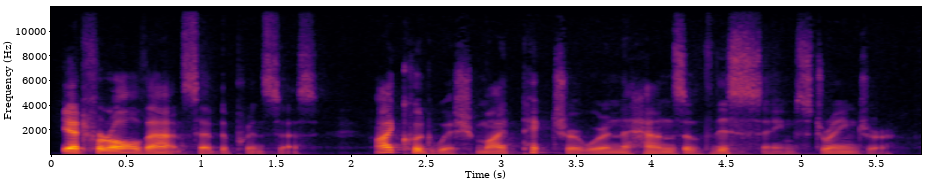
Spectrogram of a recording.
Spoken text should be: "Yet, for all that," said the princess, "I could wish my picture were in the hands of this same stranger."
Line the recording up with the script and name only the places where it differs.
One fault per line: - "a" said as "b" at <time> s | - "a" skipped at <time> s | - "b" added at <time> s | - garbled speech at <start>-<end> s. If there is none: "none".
none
